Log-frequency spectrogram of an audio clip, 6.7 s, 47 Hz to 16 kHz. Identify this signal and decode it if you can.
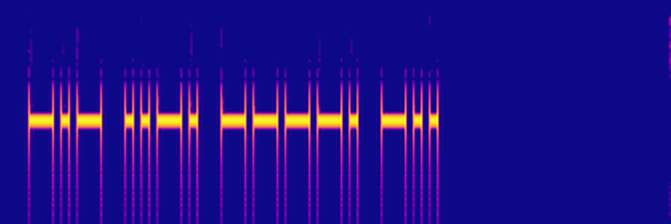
Morse code, heard as a keyed tone, about 15 wpm, 700 Hz. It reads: KF9D
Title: Call Signs Repeated 2x - 15wpm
